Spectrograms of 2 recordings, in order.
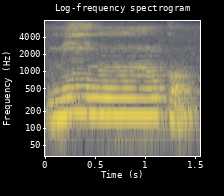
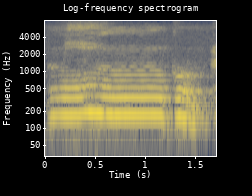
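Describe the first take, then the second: The two takes are said the same way.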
